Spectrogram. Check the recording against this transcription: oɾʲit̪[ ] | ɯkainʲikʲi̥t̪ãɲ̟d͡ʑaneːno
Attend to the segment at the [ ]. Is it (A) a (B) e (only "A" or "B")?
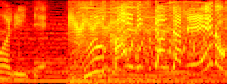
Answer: B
